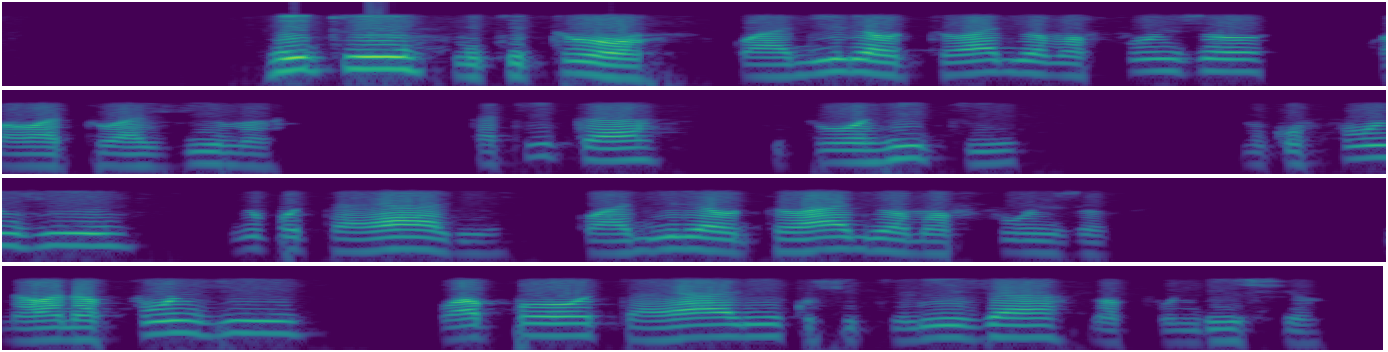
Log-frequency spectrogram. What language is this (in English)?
Swahili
